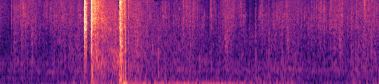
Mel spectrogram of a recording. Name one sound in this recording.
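A weapon fires a burst of flame with a loud roaring blast.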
